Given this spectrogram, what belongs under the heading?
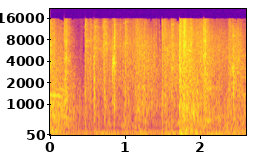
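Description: Gunfire in Borderlands 2 crackles in a rapid, irregular string of sharp shots, loud and close, blended with booming impacts and game action.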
